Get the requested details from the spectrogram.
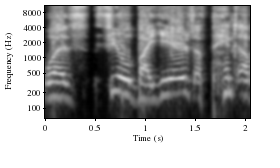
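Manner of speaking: ordinary delivery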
